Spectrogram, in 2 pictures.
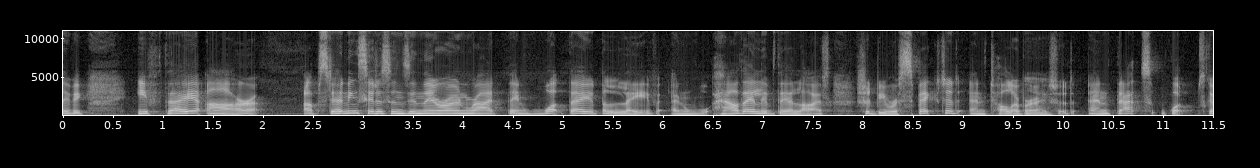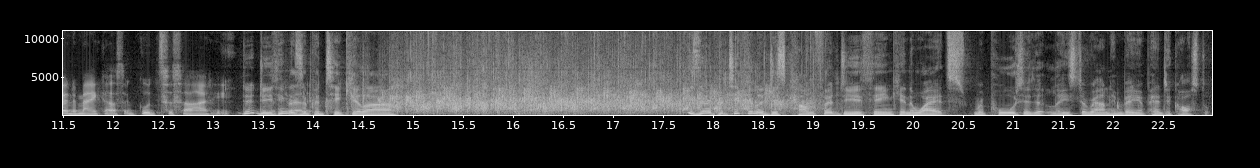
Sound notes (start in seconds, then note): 13.8 applause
